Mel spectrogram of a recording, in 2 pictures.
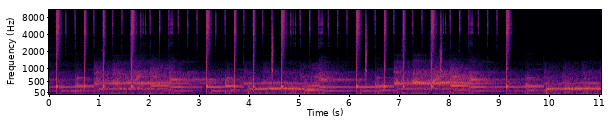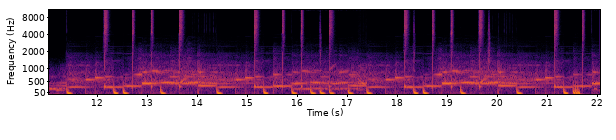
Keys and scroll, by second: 13.0 ctrl+=, 13.7 space.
